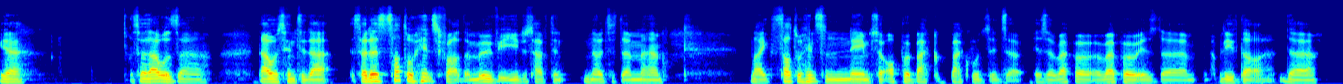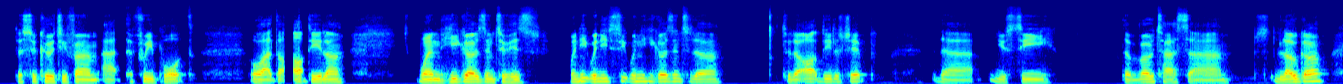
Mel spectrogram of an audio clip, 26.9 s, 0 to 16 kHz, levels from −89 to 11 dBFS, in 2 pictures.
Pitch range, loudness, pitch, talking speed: 110-130 Hz, -29 LUFS, 115 Hz, 185 wpm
